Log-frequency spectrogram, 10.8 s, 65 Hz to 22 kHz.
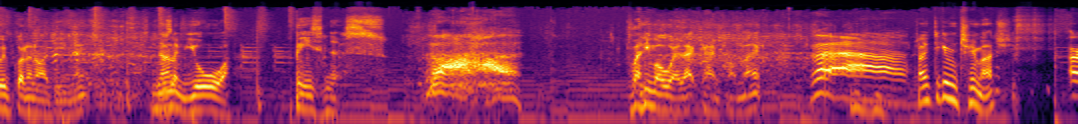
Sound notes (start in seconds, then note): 4.2 roars; 8.2 roars feebly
